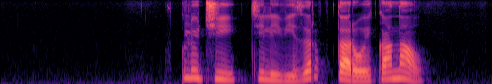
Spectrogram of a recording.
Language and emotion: Russian, neutral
